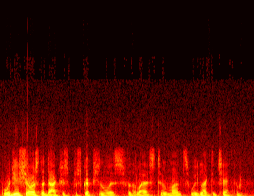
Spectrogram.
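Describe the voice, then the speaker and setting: An actor playing a terse police detective who narrates the case in a clipped, deadpan way in a 1940s radio drama. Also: male voice, rumbling low, a little fast, a little hiss or hum. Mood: flat. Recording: dull old radio broadcast.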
